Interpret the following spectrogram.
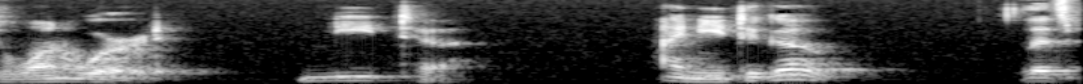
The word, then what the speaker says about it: need to: need to go remember link the words together not need to but together nita i need to go pronunciation me sounds together like it's one word neeta i need to go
